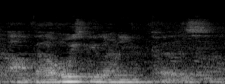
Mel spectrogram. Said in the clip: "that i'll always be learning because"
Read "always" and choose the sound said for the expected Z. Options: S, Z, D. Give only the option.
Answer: Z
